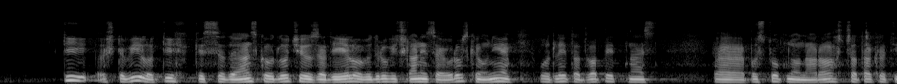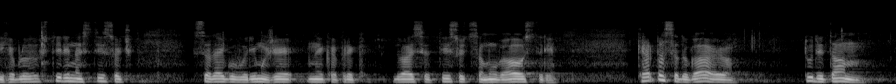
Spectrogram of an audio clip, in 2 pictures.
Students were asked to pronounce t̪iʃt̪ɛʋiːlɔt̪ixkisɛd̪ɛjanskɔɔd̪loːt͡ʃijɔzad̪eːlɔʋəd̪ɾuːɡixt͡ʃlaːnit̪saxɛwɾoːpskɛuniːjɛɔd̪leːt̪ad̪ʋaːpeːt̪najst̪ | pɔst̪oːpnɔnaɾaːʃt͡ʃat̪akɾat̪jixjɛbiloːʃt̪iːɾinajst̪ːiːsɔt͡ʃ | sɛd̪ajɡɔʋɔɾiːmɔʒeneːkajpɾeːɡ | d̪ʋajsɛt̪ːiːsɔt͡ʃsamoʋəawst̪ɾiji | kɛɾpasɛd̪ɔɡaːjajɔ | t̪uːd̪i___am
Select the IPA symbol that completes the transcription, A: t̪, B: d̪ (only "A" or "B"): A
